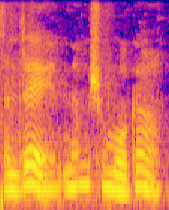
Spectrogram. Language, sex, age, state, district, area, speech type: Kannada, female, 30-45, Karnataka, Shimoga, rural, spontaneous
